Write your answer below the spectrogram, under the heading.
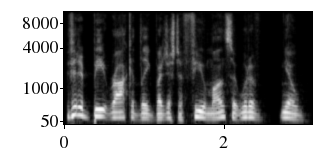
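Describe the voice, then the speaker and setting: A man's voice: mid-range voice, fast, a little mellow, dry recording, clean studio sound. A man co-hosting a podcast, chatting casually about games in an enthusiastic, rambling, informal way. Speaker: podcast co-host.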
